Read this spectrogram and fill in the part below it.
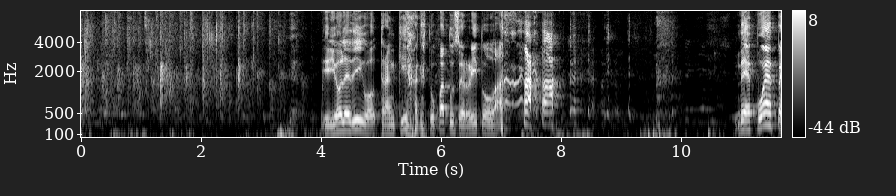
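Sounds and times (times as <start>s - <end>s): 
lively crowd clapping: 0.0s - 4.0s
speech: 4.0s - 8.0s, 11.0s - 11.6s
laughter: 5.4s - 6.2s, 6.9s - 10.2s.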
